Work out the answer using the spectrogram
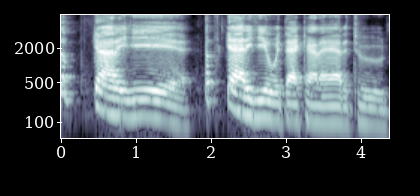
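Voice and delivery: terrible put-on Jersey accent, drawn out. Retelling his comeback to people who call sellers scalpers, in a terrible Jersey accent. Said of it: "It's my terrible uh, Jersey accent".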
